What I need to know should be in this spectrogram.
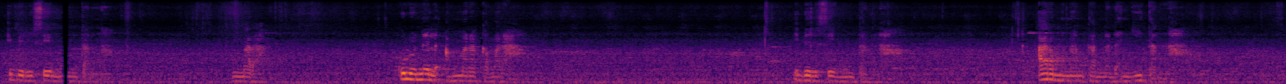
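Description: A woman speaks slowly and with emphasis, close by, with pauses between phrases.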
